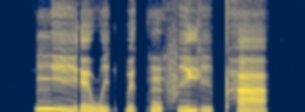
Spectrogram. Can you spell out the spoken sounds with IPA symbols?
ŋiː˦˨ ɾe˨ wi˨k͡pɪ˨kũ˨ fi˦ ji˨ pʰa˦˨

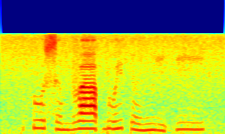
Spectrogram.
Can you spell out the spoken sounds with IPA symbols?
ʔu˧sə̤˨˩mvaː˧ ɓu˨˦jɗə̤ː˨˩ ɲi˧˩ʔi˧

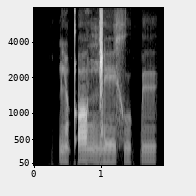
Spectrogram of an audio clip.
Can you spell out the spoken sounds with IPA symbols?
k͡pĩ˨qʼɔ˦ ŋ͡ǁe˨xu˨ k͡pɨ˦

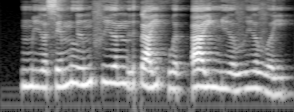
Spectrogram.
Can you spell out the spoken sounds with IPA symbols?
mi˨˩ə̯se˨˦m lɨ˨˦mfi˧ə̯nɨ̰˧˥ ɗa˨˦jhwə˨˩t̚ʔa˧jɲi˨˩ə̯ vi˧ə̯və˨˩j

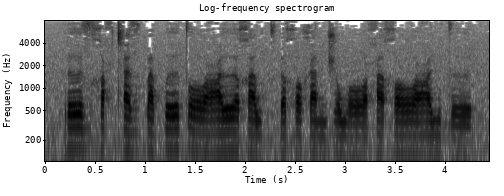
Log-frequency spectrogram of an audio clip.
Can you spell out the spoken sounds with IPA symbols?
ɾəːzχɨħcʰazpa pəːtɔː ʕəːχaw t͡sʼəχɔxa nd͡ʒɔwɔːħa χɔːʕɨː dəː

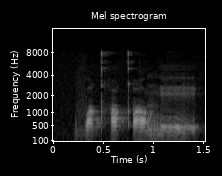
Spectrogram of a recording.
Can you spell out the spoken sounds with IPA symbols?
vɔqʰoqʼɔ ŋeː

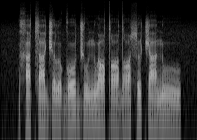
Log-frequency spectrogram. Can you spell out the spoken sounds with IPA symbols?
xat͡sa d͡ʒɤloɡoː d͡ʒu nuː tˤaːdˤaːɬɯ t͡ʃaːnuː

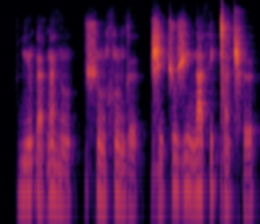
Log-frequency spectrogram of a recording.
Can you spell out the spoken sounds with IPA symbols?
bʲũ˨˥ɠɐ˩ɠɐ̃˥˩ ðũ˧˩˧ | ʃũ˧˩˧ xũ˧˩˧ɡɵ˩ | ʐi˩t͡ʃu˥˩ ʒi˥˩na˥˩θi˥˩ǀɐ̃˧˩˧ ʈ͡ʂʰɵ˨˥

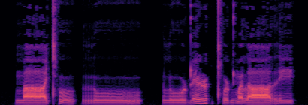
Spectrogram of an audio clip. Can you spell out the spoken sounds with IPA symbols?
maːcʰu | ruː | luːɖeɭ | cʰuɖmʌ laːri

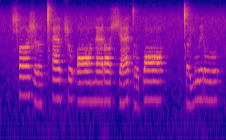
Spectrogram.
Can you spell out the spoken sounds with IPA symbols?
t͡ɕʰʌː˦ʐəː˨ǀʰæ˦ʈ͡ʂʊ˦ ʔɒː˦næ˦ɾɒ˦ ʃæ˨˦tʊ˨pɒː˦ | ǀə˨ju˦ɪ̯ ɾʊː˦

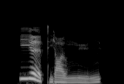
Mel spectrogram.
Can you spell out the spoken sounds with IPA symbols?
jɛ˥˩t̪jɑ˩ʊ̯ my˨˩˦n

